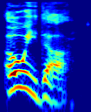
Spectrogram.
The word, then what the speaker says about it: oida: that word know God is oida. O-I-D-A is how you spell it, oida.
